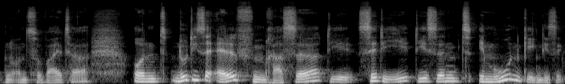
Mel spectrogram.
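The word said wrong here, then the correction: Sídhe: Xi spricht man das aus. – Xi spricht man das aus? – Ja, das ist ja ein Originalname aus der keltischen Mythologie.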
